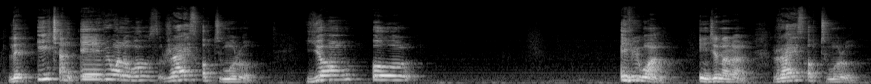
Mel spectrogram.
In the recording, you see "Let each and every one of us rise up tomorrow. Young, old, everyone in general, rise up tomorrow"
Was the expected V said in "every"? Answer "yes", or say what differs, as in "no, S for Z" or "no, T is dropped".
yes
